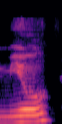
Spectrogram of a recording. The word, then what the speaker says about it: Mühl: Usually you pronounce it mule, Okay.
